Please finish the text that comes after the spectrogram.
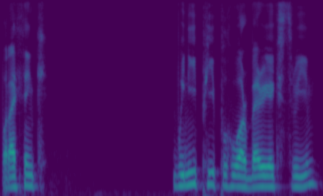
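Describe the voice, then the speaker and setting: A man's voice: medium pitch, steady tone, measured pace, darkish tone, no room sound, clean studio sound. A man, a coach giving frank, opinionated answers in a casual interview, thinking aloud as he goes. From Switzerland. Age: 20s. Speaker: guest, bodybuilding and health coach.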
